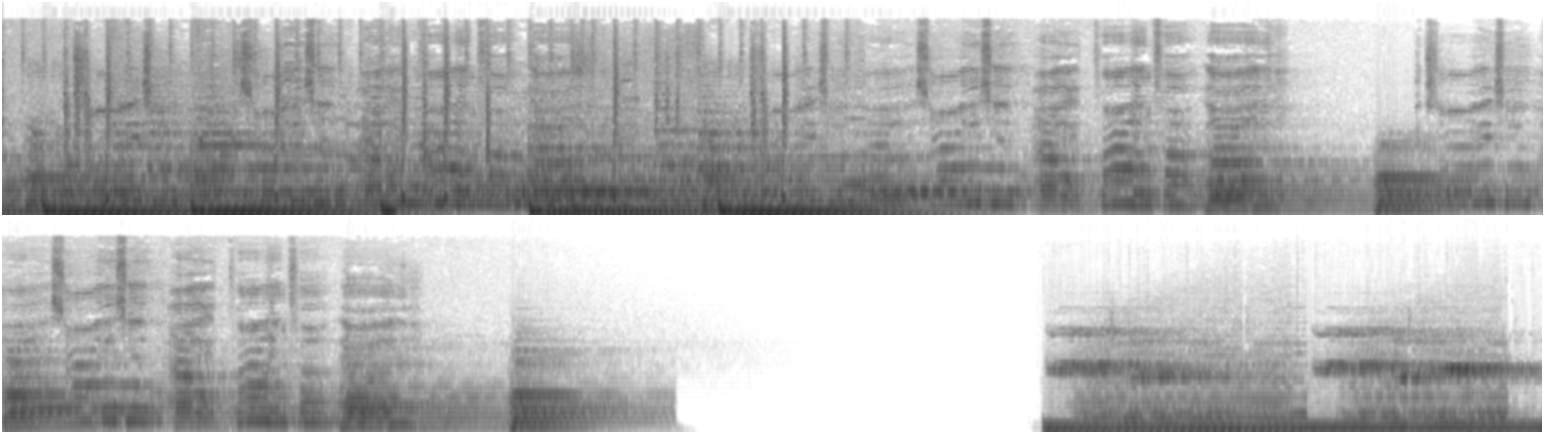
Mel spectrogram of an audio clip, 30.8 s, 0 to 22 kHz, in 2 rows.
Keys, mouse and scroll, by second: 1.8 KP_Decimal, 3.7 i, 5.2 z, 5.9-7.1 drag, 7.0 KP_3, 8.2 ctrl+b, 9.7 Tab, 10.5 z, 10.8 Tab, 13.7-16.1 drag, 17.3-18.3 drag, 18.1 c, 18.3-19.5 right drag, 25.7-28.0 drag, 26.6 c.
